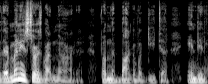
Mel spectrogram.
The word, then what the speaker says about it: Narada: So Narada, but he said Narada, more like Narada, like Florida, 3 syllables. Narada.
